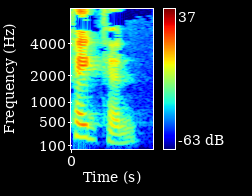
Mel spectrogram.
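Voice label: "pigpen", English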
